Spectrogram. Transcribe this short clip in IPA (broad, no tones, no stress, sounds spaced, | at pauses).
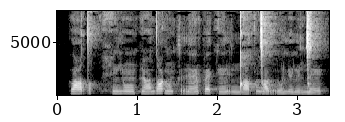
ɤ tˤ | h ĩ j õː p ĩ dˤ o ɡ õ k r ɛ̃ p ɛ k ẽ r ŋ͡ǃ e tˤ ŋ͡ǀ o r u lʲ ɤ lʲ ũ ŋ͡ǀ ẽ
